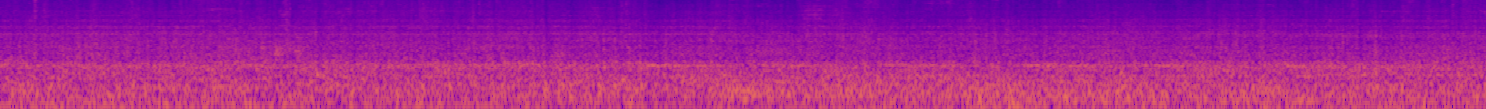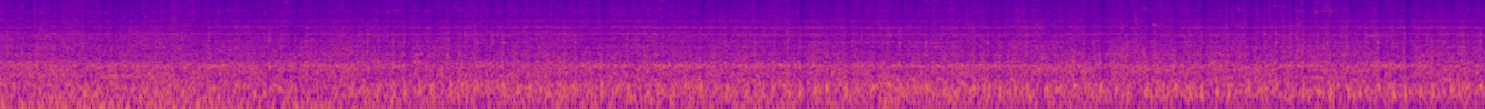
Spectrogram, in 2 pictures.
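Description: TasRail freight train's container wagons rolling past close by: a steady, continuous run of steel wheels on the rails.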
